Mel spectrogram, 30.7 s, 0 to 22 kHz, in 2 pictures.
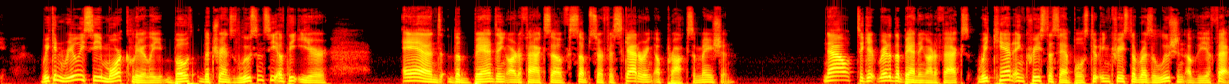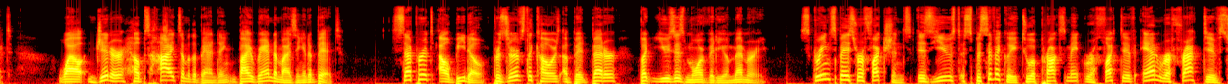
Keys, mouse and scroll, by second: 0.0-0.9 scroll up 6, 0.3 shift+middle click, 1.0 shift+middle click, 1.5 g, 3.2 middle click, 4.3 click, 7.3 shift+middle click, 11.8 click, 14.0 click, 14.5 click, 14.8 click, 15.0 click, 15.3 click, 15.5 click, 15.8 click, 16.7 click, 21.1 click, 25.9 click, 26.5 click, 27.4 click, 28.0 click, 28.6 middle click, 30.5 click.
